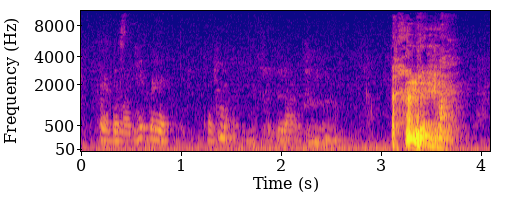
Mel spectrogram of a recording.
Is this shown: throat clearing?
yes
